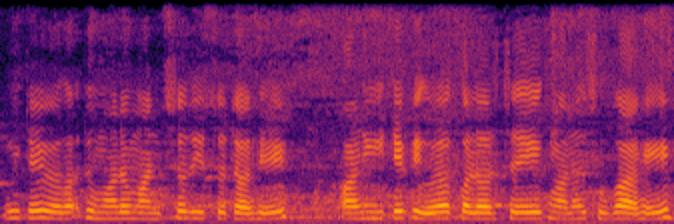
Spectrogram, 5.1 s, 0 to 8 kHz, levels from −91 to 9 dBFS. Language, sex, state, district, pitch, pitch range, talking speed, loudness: Marathi, female, Maharashtra, Mumbai Suburban, 225 Hz, 215-240 Hz, 165 wpm, -16 LUFS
